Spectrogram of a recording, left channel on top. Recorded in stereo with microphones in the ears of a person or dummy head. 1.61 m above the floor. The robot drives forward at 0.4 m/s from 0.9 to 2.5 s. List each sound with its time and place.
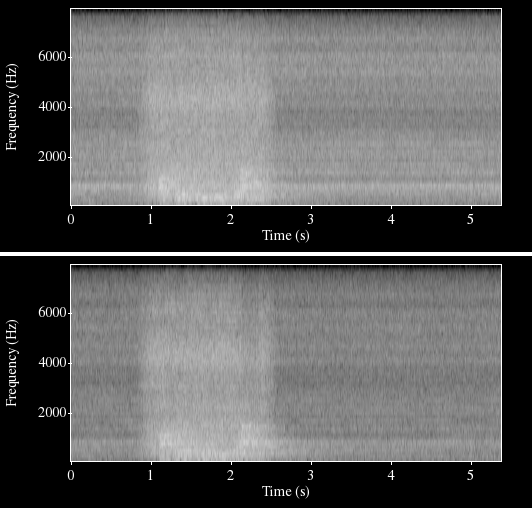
1.1 s a man speaking: 45° left (ahead or behind), 3 m; by 2.3 s 40° left (ahead or behind), 3.5 m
